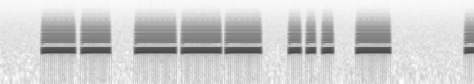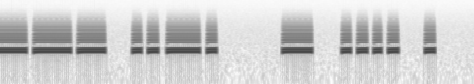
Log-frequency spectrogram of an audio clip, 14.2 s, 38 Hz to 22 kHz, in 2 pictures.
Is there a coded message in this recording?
Yes: Morse code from 0.6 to 13.7 s, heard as a horn, hand-sent with a straight key, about 10 wpm. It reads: MOST OF THE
